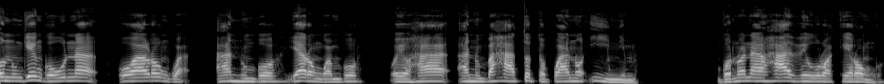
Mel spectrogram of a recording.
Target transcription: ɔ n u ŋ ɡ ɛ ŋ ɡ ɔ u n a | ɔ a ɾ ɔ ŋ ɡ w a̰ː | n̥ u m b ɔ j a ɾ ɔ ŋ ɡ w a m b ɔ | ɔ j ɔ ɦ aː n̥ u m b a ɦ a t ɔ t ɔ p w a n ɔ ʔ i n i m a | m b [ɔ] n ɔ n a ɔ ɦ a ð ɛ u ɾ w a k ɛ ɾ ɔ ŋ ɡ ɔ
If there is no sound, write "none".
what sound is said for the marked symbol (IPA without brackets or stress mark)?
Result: ɔ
